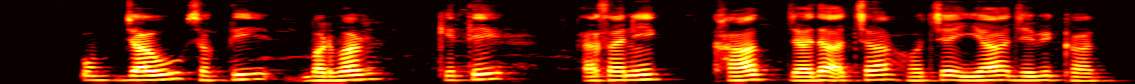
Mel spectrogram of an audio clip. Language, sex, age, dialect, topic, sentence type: Magahi, male, 18-24, Northeastern/Surjapuri, agriculture, question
